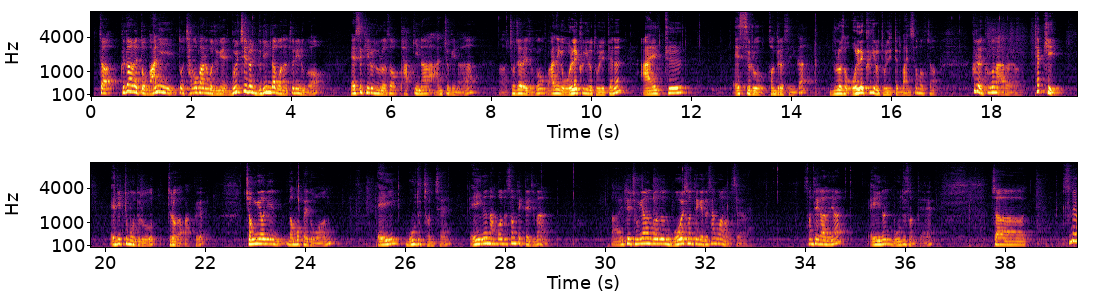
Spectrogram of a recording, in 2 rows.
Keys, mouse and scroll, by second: 0.0 click, 1.3-3.1 middle drag, 3.1 click, 4.0 s, 14.2 alt+s, 17.3 click, 18.2 click, 20.6 Tab, 23.9 KP_1, 25.5 a, 27.3 a, 28.8-30.8 middle drag, 32.6 click, 34.1 click, 34.8 click, 35.3 a, 37.3 KP_1.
